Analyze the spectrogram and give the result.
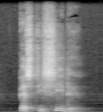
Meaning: pesticide
- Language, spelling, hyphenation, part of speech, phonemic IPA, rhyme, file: Dutch, pesticide, pes‧ti‧ci‧de, noun, /ˌpɛs.tiˈsi.də/, -idə, Nl-pesticide.ogg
